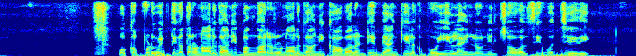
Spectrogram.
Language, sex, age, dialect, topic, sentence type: Telugu, male, 31-35, Southern, banking, statement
